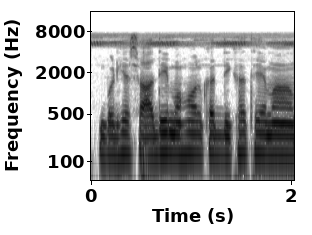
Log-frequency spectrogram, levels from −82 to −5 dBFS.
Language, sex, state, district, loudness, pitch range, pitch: Chhattisgarhi, male, Chhattisgarh, Raigarh, -15 LUFS, 120-130 Hz, 125 Hz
